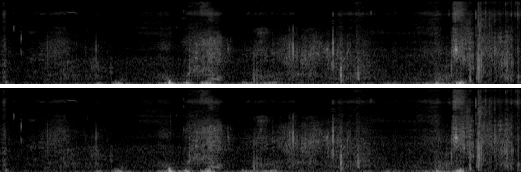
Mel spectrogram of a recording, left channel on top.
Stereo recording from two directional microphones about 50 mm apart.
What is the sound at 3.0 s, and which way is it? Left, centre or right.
Walk, left.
